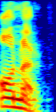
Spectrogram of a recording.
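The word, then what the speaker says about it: honour: Start हो रहा है, लेकिन जब हम इसको उसका जब उच्चारण करते हैं तो कहते हैं ऑनर। ओ, ओ से हम लोग उच्चारण करते हैं, इसलिए यहाँ पे ए जुड़ता है।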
